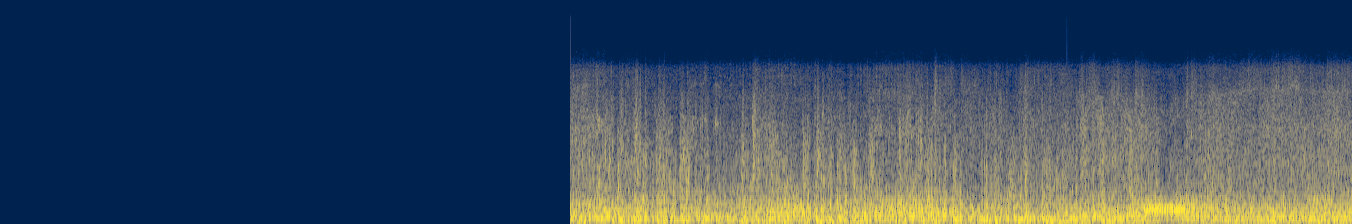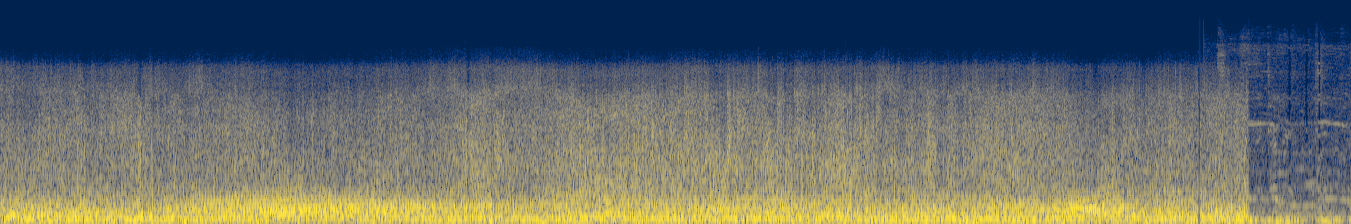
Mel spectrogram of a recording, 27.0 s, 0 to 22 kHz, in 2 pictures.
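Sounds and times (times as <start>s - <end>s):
wind rushing over microphone: 5.7s - 26.1s
motorcycle engine running: 5.8s - 27.0s.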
